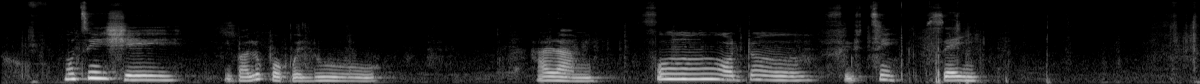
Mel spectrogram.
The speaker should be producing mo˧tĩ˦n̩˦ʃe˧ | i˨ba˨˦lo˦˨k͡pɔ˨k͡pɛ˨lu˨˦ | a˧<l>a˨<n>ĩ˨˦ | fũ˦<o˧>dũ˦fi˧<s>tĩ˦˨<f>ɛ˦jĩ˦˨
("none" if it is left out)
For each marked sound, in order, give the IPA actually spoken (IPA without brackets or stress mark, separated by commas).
ɾ, m, ɔ˧, f, s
